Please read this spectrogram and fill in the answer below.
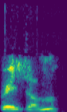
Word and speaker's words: Prism: It is titled Prism, and that's spelled Prism. A lot of people hear me say it, they think I'm saying prison.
